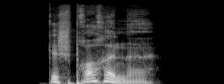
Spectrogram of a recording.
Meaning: inflection of gesprochen: 1. strong/mixed nominative/accusative feminine singular 2. strong nominative/accusative plural 3. weak nominative all-gender singular
- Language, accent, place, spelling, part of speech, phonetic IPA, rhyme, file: German, Germany, Berlin, gesprochene, adjective, [ɡəˈʃpʁɔxənə], -ɔxənə, De-gesprochene.ogg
